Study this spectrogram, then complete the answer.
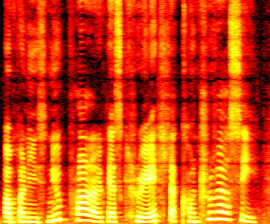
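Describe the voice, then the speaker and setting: A woman's voice: fairly high pitch, a little fast, fairly bright tone, no echo. A woman with a German accent streaming a game at home, reading in-game text aloud with wry, chatty asides.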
